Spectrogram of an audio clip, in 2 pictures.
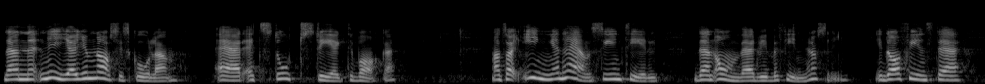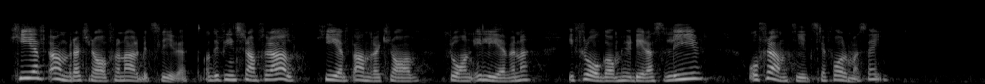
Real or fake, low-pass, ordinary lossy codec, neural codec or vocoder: fake; 7.2 kHz; none; codec, 16 kHz, 4.8 kbps, FACodec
